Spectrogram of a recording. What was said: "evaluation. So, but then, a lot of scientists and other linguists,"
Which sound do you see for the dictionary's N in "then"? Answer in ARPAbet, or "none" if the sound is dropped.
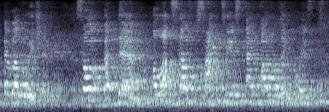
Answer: none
